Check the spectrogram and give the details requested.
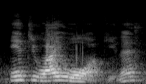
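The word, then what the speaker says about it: enough: tal é a palavra inar ó olha a pronúncia totalmente diferente né do da escrita e na né E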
